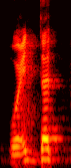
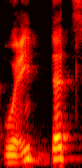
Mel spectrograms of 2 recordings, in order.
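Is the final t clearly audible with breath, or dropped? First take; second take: dropped; audible. First: The final t is barely heard. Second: The final t is released with audible breath. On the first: The speaker calls it wrong. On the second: The speaker calls it right.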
